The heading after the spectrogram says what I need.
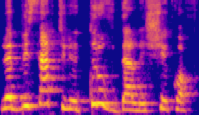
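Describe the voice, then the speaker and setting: A woman from Burkina Faso giving a lively, emphatic sales training talk, addressing her listeners directly. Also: a little high, moderate pace. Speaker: product presenter.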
